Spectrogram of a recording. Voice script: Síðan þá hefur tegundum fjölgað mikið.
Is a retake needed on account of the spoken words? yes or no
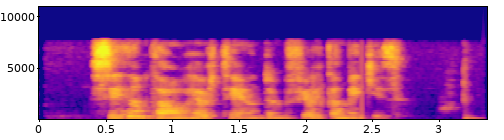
no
